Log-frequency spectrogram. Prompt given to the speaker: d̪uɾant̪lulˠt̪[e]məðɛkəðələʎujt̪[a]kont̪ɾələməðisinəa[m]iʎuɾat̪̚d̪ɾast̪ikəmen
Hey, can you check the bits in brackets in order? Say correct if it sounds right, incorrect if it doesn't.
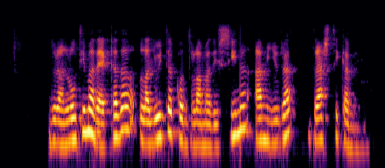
incorrect, incorrect, correct

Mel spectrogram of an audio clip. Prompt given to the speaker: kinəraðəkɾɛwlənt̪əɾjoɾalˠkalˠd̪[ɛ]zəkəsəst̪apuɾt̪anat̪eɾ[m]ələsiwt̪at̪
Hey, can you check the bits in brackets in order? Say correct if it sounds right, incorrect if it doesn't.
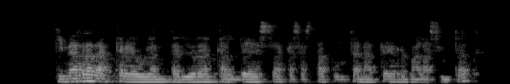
correct, correct

